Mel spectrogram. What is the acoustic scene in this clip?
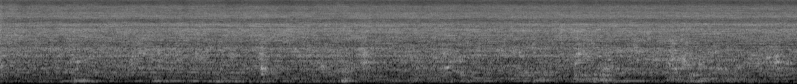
restroom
